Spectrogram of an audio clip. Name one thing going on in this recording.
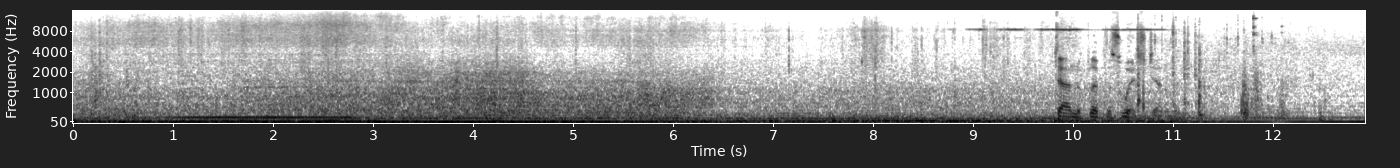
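A vehicle engine rumbles low and steady while driving over rough ground.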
